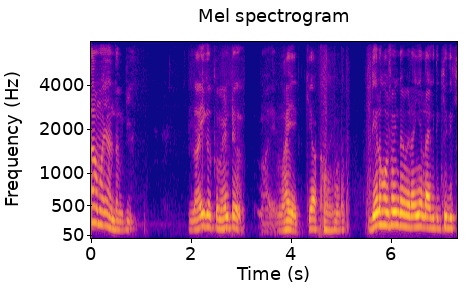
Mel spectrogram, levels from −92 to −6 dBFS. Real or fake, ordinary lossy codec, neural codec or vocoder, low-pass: real; none; none; none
